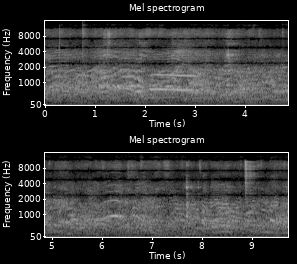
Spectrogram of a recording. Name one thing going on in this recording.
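A crowd of men and women chatters throughout a large echoing hall.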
